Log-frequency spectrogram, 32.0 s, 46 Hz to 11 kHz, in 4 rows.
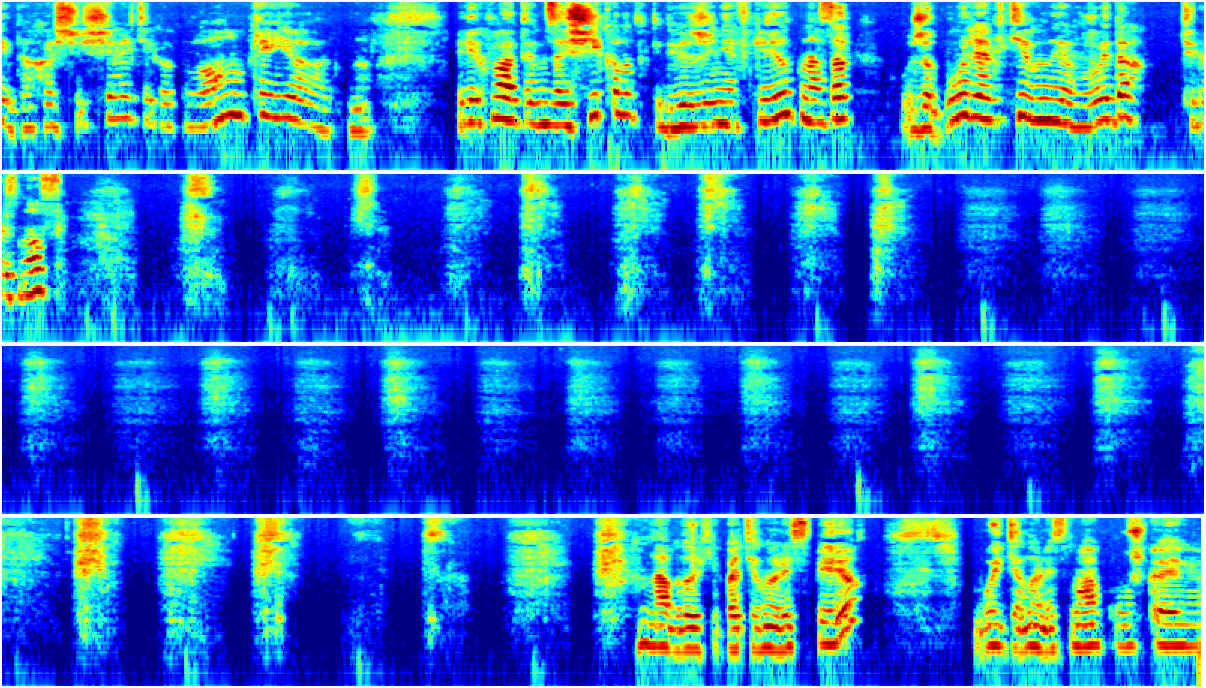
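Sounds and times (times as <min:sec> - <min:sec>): woman breathing through the nose: 0:02.5 - 0:03.0, 0:08.4 - 0:28.3.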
